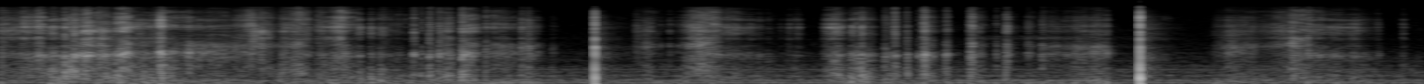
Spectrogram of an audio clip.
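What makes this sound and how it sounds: A medium glossy orange varnished wooden ladle is held in both hands while fingernails scratch and rub along its curved handle. Soft, bright scratching and rubbing sounds come in uneven bursts, with two sharp clicks standing out near the third and sixth seconds.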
